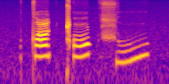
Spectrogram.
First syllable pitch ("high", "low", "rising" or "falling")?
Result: rising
